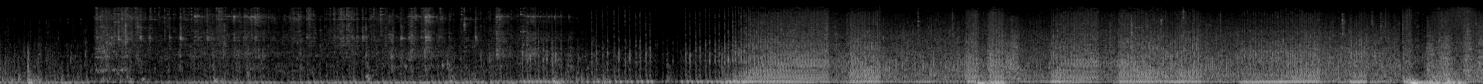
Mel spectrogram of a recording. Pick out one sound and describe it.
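A motorcycle engine revs as the bike rides along.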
